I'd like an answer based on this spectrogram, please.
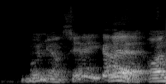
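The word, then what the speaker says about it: Muñoz: Munoz.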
